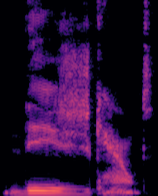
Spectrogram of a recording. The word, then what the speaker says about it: viscount: I've never come across a word that if the S is at the end of a word, most of the time you don't pronounce it. Right. Well, Viscount is apparently one of those.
